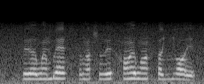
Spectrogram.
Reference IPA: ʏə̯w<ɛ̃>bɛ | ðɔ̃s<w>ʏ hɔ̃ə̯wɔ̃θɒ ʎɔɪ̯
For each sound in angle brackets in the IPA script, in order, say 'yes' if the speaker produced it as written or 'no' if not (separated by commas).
no, no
